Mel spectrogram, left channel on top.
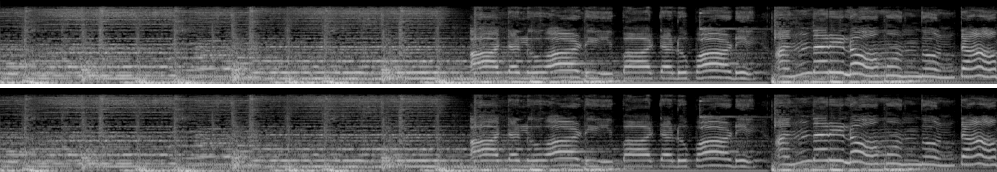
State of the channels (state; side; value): quieter; right; 3.3 dB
